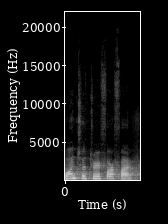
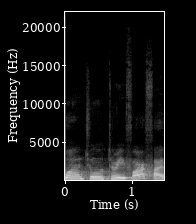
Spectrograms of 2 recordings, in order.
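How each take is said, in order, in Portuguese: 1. Os números são contados em ritmo rápido. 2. Os números são contados em ritmo médio. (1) "Mais rápido. ... Até me engasguei" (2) "Mais rápido"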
